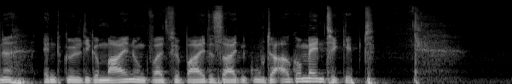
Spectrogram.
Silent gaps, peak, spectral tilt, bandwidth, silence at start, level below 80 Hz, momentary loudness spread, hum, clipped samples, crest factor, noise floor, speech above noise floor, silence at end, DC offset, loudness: none; -6 dBFS; -6.5 dB/octave; 16.5 kHz; 0 s; -38 dBFS; 16 LU; none; under 0.1%; 16 dB; -58 dBFS; 36 dB; 0.65 s; under 0.1%; -23 LUFS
